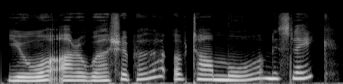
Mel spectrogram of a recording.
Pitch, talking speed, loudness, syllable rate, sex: 225 Hz, 155 wpm, -16 LUFS, 4.1 syllables/s, female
